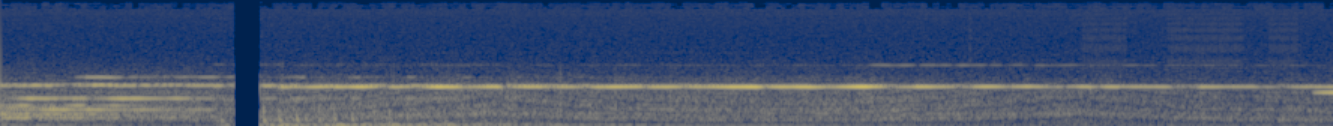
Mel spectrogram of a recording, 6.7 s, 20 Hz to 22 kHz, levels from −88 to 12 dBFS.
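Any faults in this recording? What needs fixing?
At 1.16 s the sound cuts almost instantly to silence, with a fade of only about 3 ms, and returns at 1.30 s. This is a digital broadcast dropout: the receiver muted when frames failed. The roughly 128 ms lost fits four missing frames. Better reception or antenna placement would prevent it.

From 4.84 s to 6.48 s a hard, raspy 217 Hz buzz with many harmonics comes and goes, about 31 dB below the signal. This is GSM phone buzz: a nearby 2G phone's data bursts are being rectified by the audio circuitry. Keeping phones away from the equipment, or using shielded cabling, would prevent it.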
